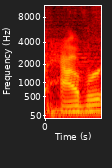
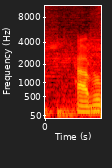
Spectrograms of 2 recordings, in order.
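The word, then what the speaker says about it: Havre: Montana out of the Haver area Haver Montana h-a-v-r-e because it's spelled weird anyway um so they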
